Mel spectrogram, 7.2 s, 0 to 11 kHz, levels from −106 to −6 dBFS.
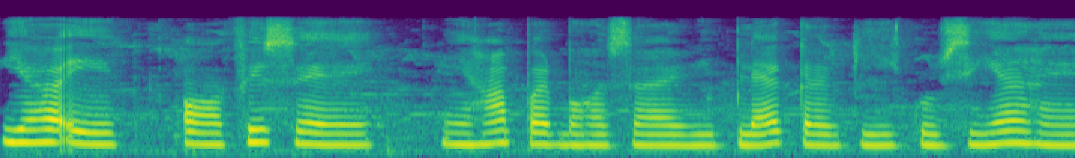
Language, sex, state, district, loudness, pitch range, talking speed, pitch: Hindi, female, Uttar Pradesh, Lucknow, -18 LUFS, 190-215 Hz, 110 wpm, 200 Hz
